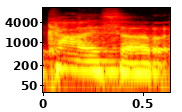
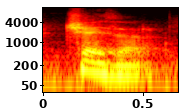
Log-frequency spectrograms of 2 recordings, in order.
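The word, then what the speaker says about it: Caesar: How can we know that Romans actually pronounce said kaisar and not chzar?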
